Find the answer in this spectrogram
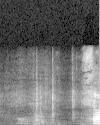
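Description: A metal lever door handle pressed down and its latch clicking as a wooden door is pulled open, with two light clicks about a second in.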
